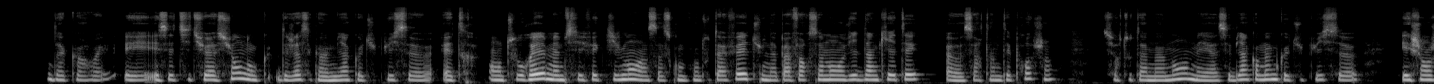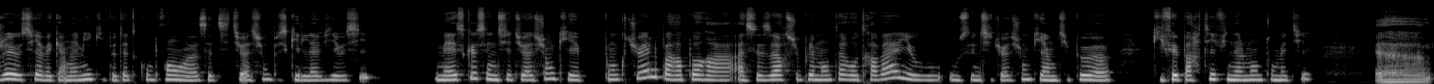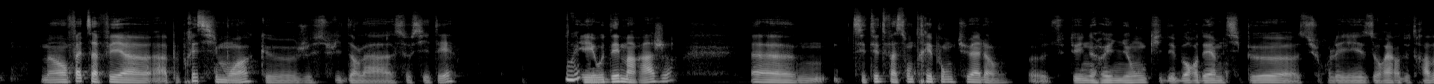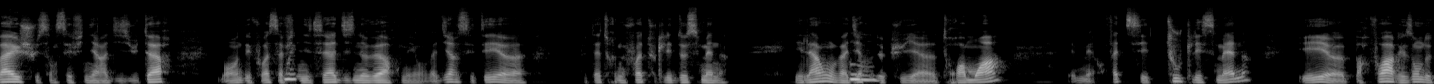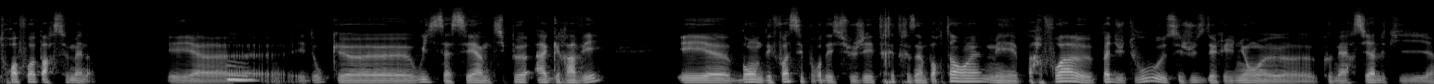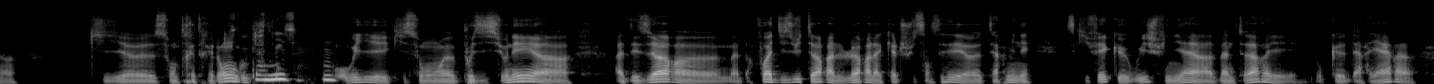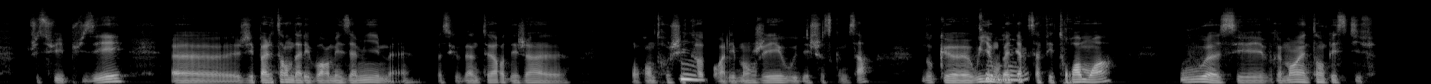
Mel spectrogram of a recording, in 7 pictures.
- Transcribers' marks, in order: other background noise; stressed: "toutes"
- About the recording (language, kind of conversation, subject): French, advice, Comment l’épuisement professionnel affecte-t-il votre vie personnelle ?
